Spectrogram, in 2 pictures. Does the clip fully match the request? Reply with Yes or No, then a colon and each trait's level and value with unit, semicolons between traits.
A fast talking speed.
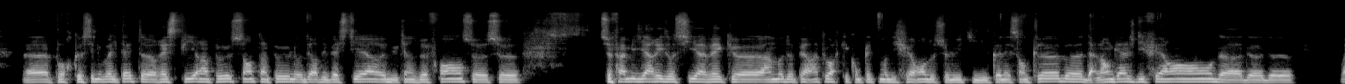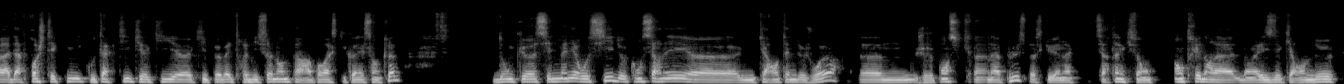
Yes: fast, 230 wpm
